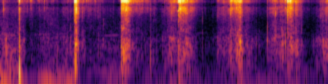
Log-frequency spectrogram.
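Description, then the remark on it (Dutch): Quick, irregular crunching of a panicked dog's paws scrambling across a gravel path, a run of gritty steps, fairly soft, with no voices. “Ik wilde snel de ambulance en de hond rende paniekerig over het grindpad.”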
